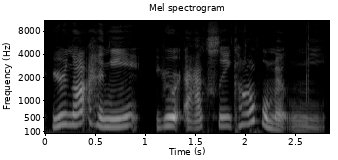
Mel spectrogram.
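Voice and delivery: high, sing-song sassy comeback; sassy retort. Pretend. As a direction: put them straight, playfully smug. Sassy retort to imagined detractors.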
